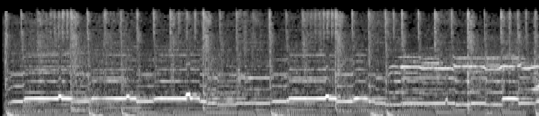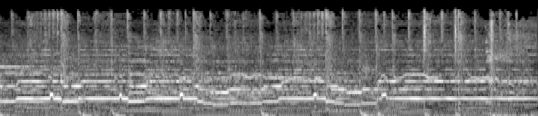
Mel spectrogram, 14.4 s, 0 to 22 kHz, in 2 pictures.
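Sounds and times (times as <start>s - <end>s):
flute background music ringtone: 0.0s - 14.3s.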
